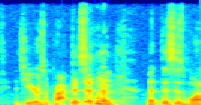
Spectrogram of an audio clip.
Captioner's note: laugh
